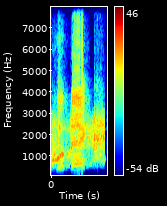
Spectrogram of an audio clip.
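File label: "Quebec" English, speech; Alphabet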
